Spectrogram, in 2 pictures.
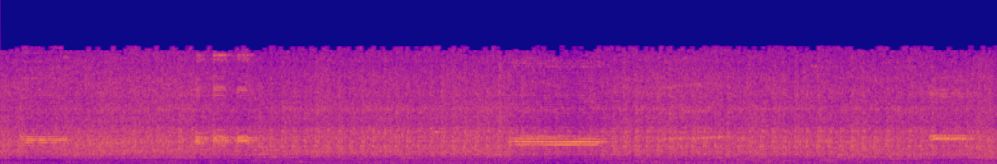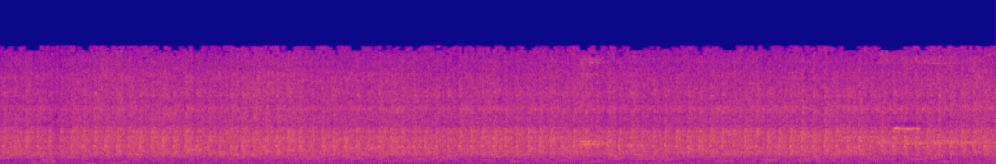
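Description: Steady hiss of falling rain mixed with street traffic of motorbikes and small vehicles on a wet road, with short high horn beeps a few times.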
